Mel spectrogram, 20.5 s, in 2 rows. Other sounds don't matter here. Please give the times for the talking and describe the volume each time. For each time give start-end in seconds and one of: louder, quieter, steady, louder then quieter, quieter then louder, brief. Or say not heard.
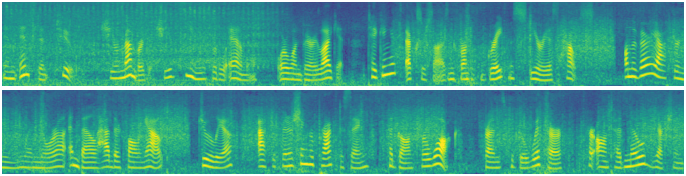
0.0-20.4 steady.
